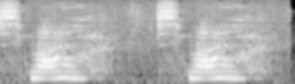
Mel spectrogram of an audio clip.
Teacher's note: smoothed in the direction of being one single vowel quality so instead of i we have something like ah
